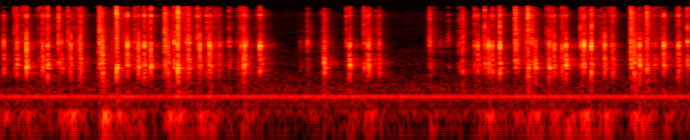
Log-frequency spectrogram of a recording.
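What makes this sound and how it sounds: Fingertips of both hands type on a white plastic mechanical computer keyboard, producing quick, bright, clacky keystrokes in rapid bursts. The typing pauses briefly near the middle, then resumes, while a faint steady low hum sits underneath throughout.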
